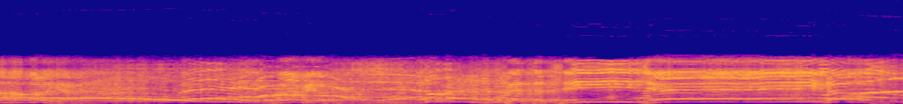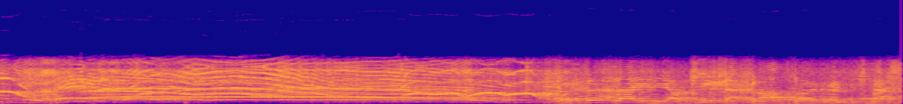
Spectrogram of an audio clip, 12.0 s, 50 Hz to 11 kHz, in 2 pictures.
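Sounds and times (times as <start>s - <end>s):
voices whooping and shouting: 0.1s - 3.2s, 5.3s - 9.8s.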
